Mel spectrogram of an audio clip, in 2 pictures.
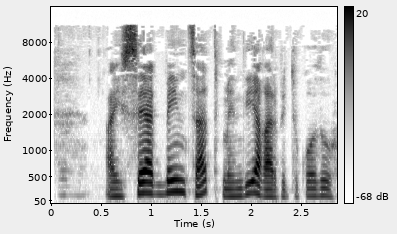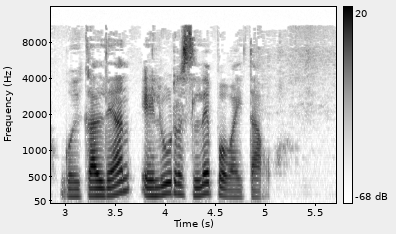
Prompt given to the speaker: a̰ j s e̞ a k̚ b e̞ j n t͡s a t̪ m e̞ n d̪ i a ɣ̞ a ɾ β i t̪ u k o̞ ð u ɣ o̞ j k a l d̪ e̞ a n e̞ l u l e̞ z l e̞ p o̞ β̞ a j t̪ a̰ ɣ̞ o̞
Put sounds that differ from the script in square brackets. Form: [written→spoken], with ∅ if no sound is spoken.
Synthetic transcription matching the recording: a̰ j s e̞ a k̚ b e̞ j n t͡s a t̪ m e̞ n d̪ i a ɣ̞ a ɾ β i t̪ u k o̞ ð u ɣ o̞ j k a l d̪ e̞ a n e̞ l u [l→r] e̞ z l e̞ p o̞ β̞ a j t̪ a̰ ɣ̞ o̞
